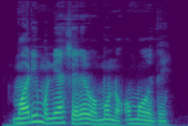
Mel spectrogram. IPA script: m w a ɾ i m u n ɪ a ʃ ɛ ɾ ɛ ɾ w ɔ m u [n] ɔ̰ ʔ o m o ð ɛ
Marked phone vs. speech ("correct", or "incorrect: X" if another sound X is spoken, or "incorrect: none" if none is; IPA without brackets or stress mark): correct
